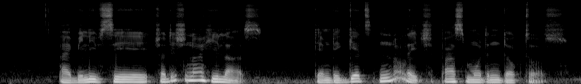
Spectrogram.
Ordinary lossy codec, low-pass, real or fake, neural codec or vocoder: none; 19.8 kHz; real; none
